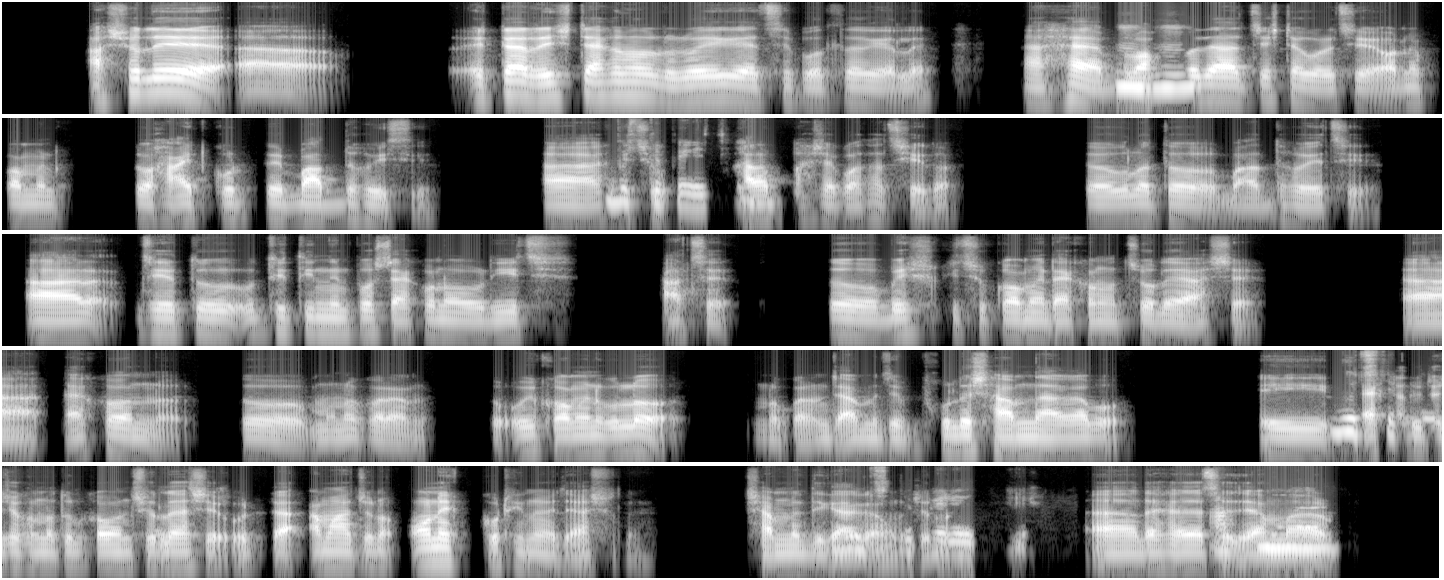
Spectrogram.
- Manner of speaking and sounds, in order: other background noise
- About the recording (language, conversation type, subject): Bengali, advice, সামাজিক মিডিয়ায় প্রকাশ্যে ট্রোলিং ও নিম্নমানের সমালোচনা কীভাবে মোকাবিলা করেন?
